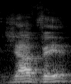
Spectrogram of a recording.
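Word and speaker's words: Yahweh: y estudiosos creen que la pronunciación sería yagüe otros inclusive en Israel dicen que es llave porque le pone llave porque le ponen la v en lugar de la W otro dicen Jehová el otro yahoova y así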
